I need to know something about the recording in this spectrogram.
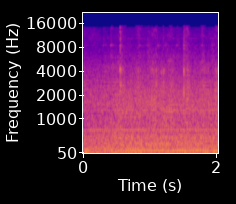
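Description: Steady low kitchen hum with a couple of faint light ticks about a second apart.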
